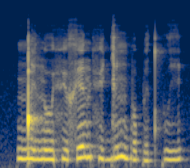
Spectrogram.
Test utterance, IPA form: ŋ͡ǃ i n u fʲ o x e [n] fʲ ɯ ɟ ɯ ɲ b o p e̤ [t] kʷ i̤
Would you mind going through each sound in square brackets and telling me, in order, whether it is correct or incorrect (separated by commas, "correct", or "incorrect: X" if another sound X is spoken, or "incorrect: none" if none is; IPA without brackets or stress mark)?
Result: correct, correct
